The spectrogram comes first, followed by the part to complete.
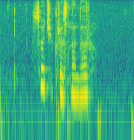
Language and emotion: Russian, sad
